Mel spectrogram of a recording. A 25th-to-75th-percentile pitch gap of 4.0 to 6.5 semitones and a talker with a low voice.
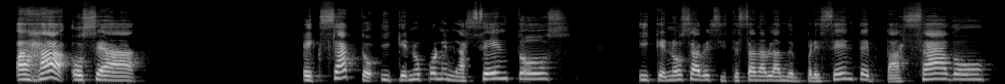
No: average, 4.9 semitones; high, 220 Hz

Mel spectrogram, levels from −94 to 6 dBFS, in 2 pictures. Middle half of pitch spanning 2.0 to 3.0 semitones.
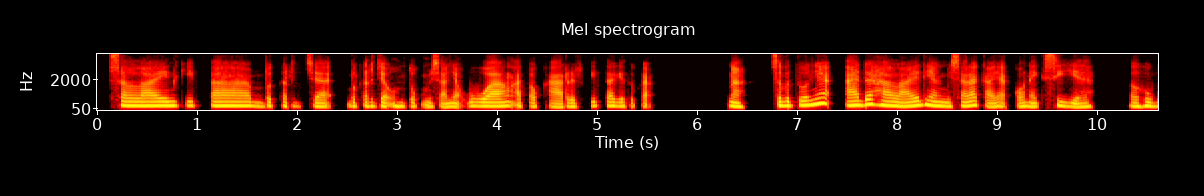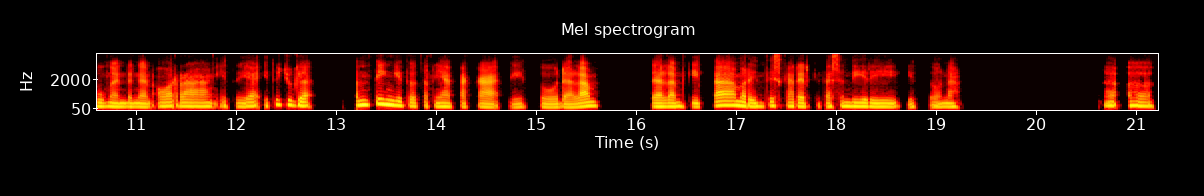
No: average, 3.5 semitones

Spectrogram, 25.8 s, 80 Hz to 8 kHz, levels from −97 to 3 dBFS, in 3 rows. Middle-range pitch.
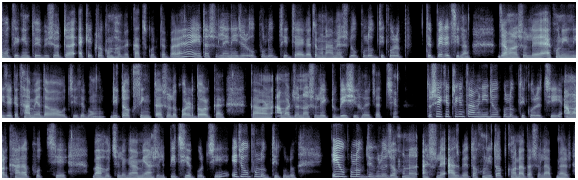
No: high, 220 Hz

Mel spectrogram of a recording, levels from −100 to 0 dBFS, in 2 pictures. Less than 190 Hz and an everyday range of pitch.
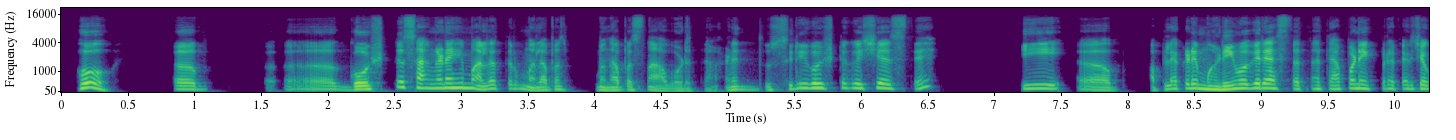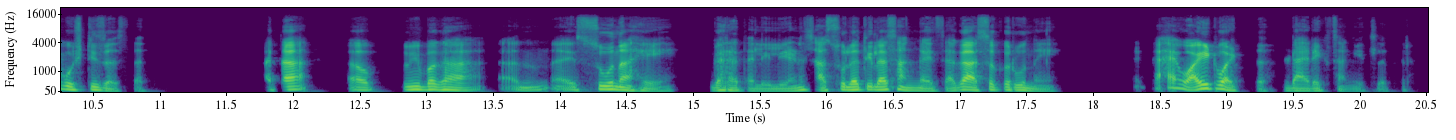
No: medium, 140 Hz; wide, 7.8 semitones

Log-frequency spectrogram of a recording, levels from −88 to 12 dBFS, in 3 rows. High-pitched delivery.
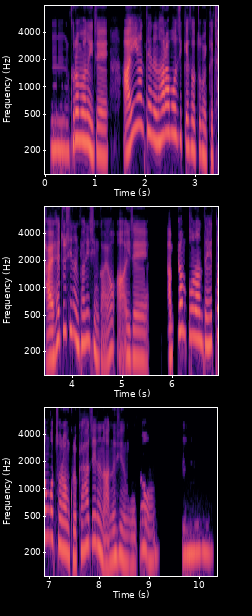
Yes: high, 210 Hz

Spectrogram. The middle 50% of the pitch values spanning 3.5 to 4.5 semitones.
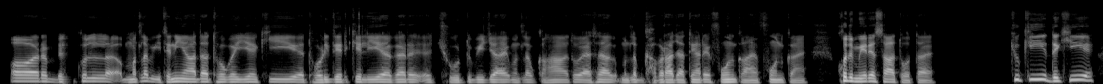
No: average, 3.1 semitones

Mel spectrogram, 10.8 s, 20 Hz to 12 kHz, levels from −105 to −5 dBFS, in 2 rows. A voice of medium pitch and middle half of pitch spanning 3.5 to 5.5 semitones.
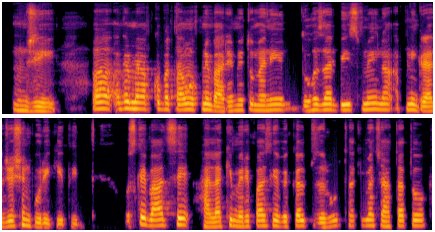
No: medium, 160 Hz; average, 3.0 semitones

